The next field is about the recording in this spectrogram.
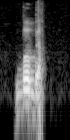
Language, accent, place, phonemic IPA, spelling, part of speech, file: French, France, Lyon, /bɔ.bœʁ/, bobeur, noun, LL-Q150 (fra)-bobeur.wav
- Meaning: a bobsledder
